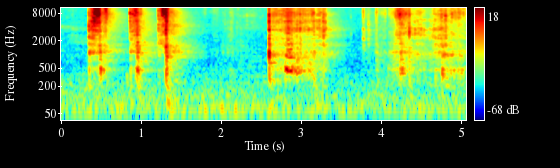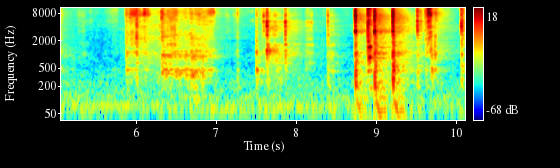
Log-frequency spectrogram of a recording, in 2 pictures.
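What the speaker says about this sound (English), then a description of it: "So you really need to scrape it down." A spatula scraping down thick chocolate devil's food cake batter in a mixing bowl, heard as several close bursts of rasping strokes separated by quiet pauses, with no talk.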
